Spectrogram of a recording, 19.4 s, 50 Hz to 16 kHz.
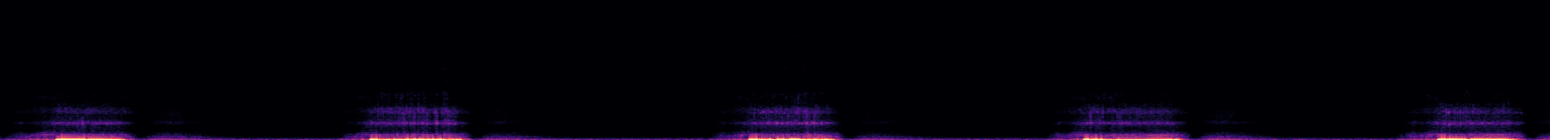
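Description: Loud regular snores about 15 a minute, each with a faint whistling edge, quiet between breaths: snoring.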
